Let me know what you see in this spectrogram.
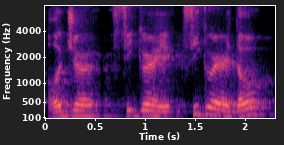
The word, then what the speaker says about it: Roger Figueiredo: So today's guest is Roger Figueiredo.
